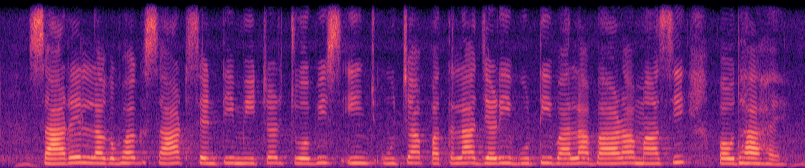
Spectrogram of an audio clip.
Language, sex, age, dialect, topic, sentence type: Magahi, female, 18-24, Southern, agriculture, statement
